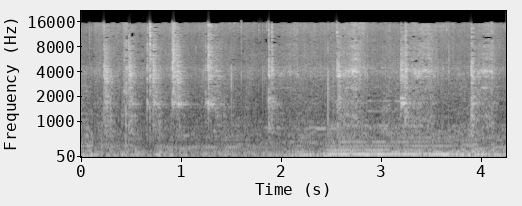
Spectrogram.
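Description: Food sizzling in a hot pan while being stirred, with a run of sharp clicks and scrapes. A low steady hum comes in about two and a half seconds in.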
